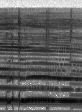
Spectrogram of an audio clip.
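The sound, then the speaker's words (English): A person imitates a wolf howl, holding one long, steady, fairly loud vocal tone for nearly two seconds. Short breathy or clattering bursts punctuate it. “Hey, listen, the wolf we had on last week was way better.”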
